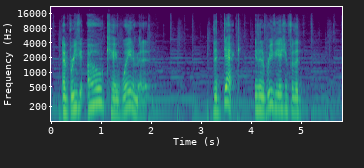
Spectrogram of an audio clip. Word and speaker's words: deque: I keep pronouncing Python's DQ as dequeur. It's pronounced dec.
